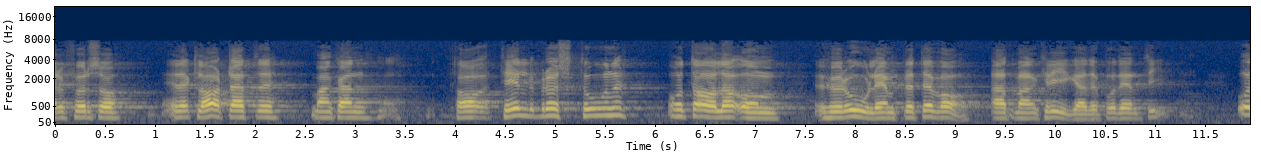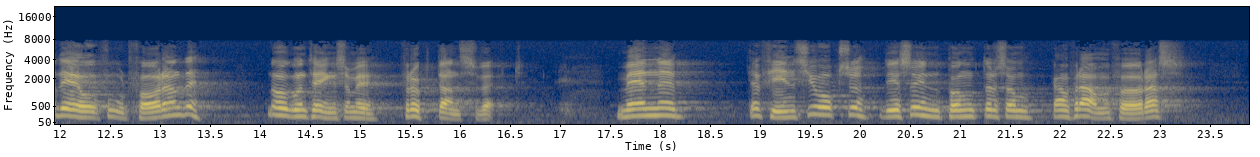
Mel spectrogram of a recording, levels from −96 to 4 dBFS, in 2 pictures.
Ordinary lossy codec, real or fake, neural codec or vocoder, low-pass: none; real; none; none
